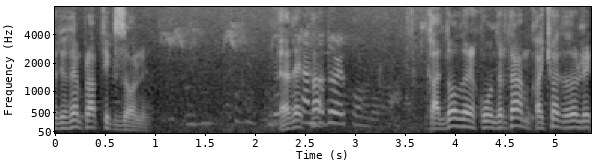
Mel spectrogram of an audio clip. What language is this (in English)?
Romanian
